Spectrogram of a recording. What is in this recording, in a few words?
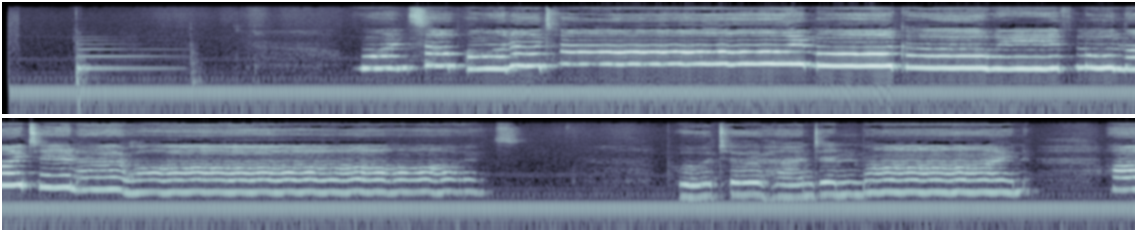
female once upon a time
